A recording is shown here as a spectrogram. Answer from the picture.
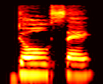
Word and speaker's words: Dolce: I'm your host, Dolce, pronounced Dolce, like sweet softness whispered in French, and I'm here to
